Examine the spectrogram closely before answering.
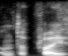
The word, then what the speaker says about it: Enterprise: rien on top 3 bien que le nom se prononce enterprise je vais parler en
